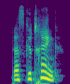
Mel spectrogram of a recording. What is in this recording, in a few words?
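drink, German voices words; gcompris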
